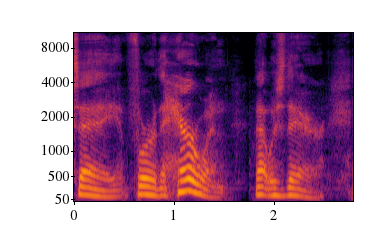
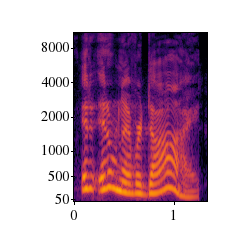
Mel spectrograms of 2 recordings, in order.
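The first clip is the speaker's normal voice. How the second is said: usual speaking voice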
